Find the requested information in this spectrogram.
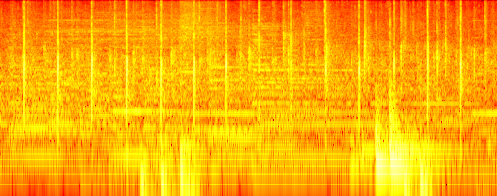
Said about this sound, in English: Come on, give him a hand clap and a shout. Hallelujah.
